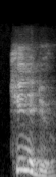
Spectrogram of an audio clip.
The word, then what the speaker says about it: Chinedu: I was putting the emphasis on the wrong vowel. No, like Chinedu. in our dialects, it's a different meaning if you don't sound correctly. You know what I mean? Yeah. So So if you say it in another tone, it means a different thing entirely, and it can be insulting.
